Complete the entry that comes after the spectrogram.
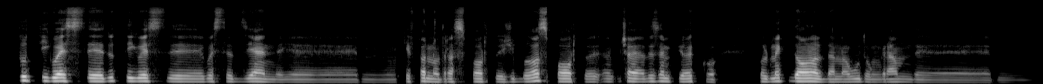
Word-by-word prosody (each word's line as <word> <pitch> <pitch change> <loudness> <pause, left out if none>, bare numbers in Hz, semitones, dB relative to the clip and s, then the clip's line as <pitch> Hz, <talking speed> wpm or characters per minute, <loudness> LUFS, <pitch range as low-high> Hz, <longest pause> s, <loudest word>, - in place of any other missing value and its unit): tutti 180 -3 +2
queste 150 -2 +6
tutti 155 -1 -2
queste 140 -3 -1
queste 140 +1 -7
aziende 130 -3 -2
che, 110 -1 -14
mhmm, 110 -1 -23 0.2
fanno 135 -4 -1
trasporto 130 +1 -4
di 125 - -6
cibo 130 +2 -9
da 155 - +3
asporto, 135 -6 0
ehm 130 +1 -12
cioè 135 0 +1
ad 130 +1 -6
esempio 140 -1 -4
ecco 135 -3 -7 0.4
col 135 - -6
McDonald's 145 -2 +4
hanno 120 0 -6
avuto 130 0 -6
un 115 - -13
grande, 105 -4 -12
ehm, 100 0 -33
130 Hz, 150 wpm, -25 LUFS, 115-140 Hz, 0.4 s, queste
